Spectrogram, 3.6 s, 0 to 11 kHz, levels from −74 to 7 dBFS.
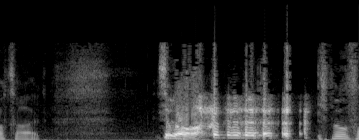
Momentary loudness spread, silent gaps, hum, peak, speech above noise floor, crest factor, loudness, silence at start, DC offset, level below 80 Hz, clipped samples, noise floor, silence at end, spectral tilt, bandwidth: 19 LU; none; none; 0 dBFS; 37 dB; 14 dB; -10 LUFS; 0 s; under 0.1%; -44 dBFS; under 0.1%; -49 dBFS; 0 s; -4.5 dB/octave; 8 kHz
